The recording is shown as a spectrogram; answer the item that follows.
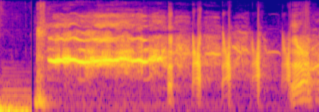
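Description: A high-pitched, wavering cry about a second long, a comic sound effect edited into the video, followed by fainter scattered sound.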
